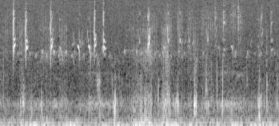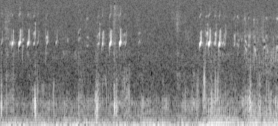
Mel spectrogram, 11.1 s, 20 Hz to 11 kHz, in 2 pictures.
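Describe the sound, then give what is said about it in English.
A small flock of about ten crossbills, two of them red and the rest females and juveniles, gives repeated short, high chip calls in scattered bursts, with clusters of sharper notes over a steady low rumble of background noise. “There are probably about 10 crossbills here.”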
